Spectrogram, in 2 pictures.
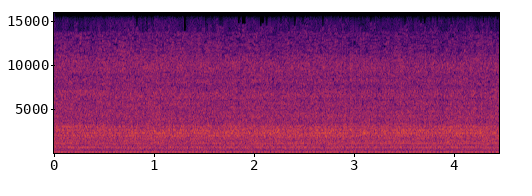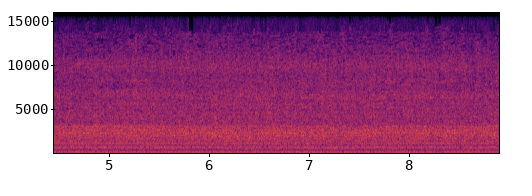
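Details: Generac Guardian 16kW standby generator, refurbished after exploded battery, running on gas under close to 6,000 W heater load: steady even drone with constant low hum, no hunting or stumbling; didn't even hesitate, pulling load cleanly.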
